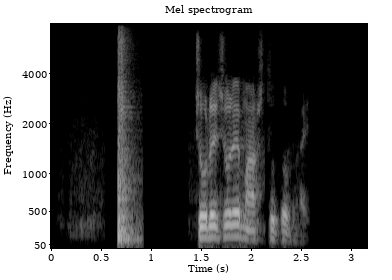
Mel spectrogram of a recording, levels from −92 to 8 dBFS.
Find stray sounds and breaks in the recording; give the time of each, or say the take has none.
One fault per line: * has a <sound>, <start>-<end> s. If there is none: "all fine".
* has a thud, 0.7-0.9 s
